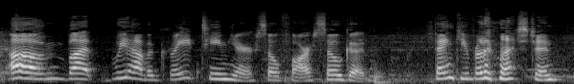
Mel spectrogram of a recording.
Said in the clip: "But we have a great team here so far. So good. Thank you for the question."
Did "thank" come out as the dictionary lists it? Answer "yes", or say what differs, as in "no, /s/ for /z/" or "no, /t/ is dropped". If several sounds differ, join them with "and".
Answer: yes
